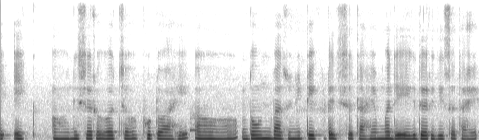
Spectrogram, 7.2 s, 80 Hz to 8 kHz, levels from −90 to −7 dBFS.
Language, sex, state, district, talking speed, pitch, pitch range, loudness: Marathi, female, Maharashtra, Pune, 135 wpm, 185 Hz, 180-195 Hz, -31 LUFS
